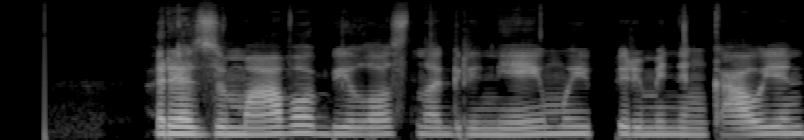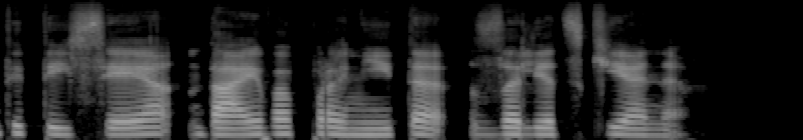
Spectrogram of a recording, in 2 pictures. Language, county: Lithuanian, Panevėžys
